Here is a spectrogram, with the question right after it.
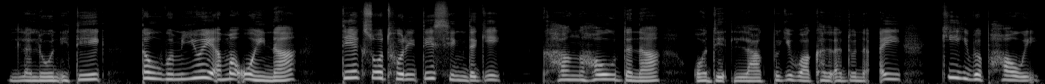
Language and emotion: Manipuri, fearful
